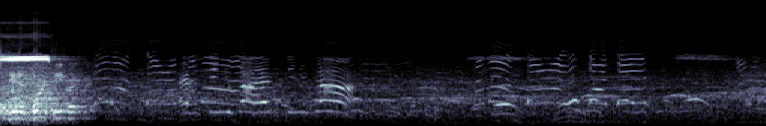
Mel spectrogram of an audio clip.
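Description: Young women shout and cheer excitedly close by.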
